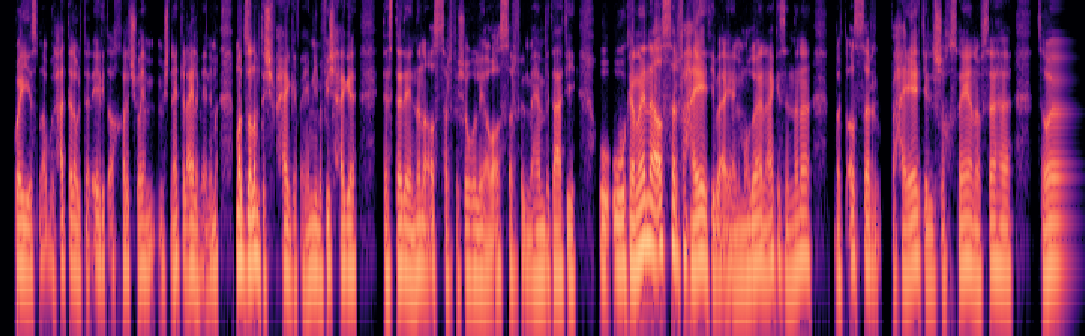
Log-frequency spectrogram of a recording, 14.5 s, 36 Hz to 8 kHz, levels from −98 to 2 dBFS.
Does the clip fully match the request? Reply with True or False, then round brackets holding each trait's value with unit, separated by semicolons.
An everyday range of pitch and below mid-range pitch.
False (2.3 semitones; 110 Hz)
